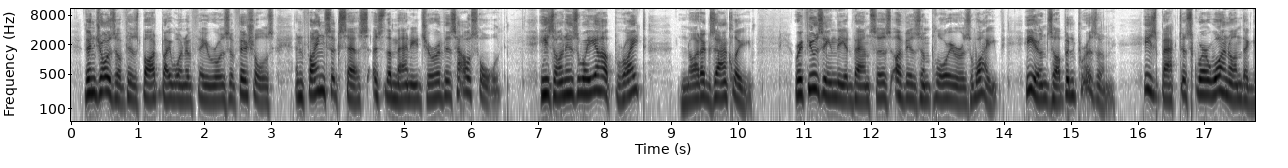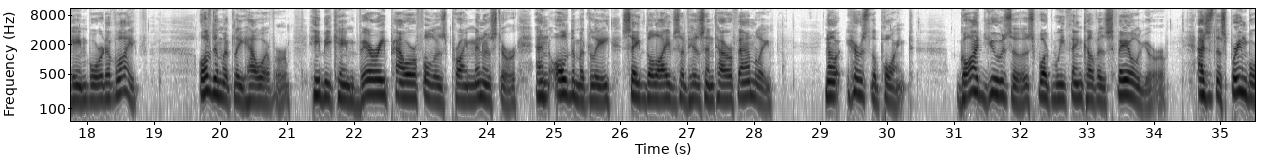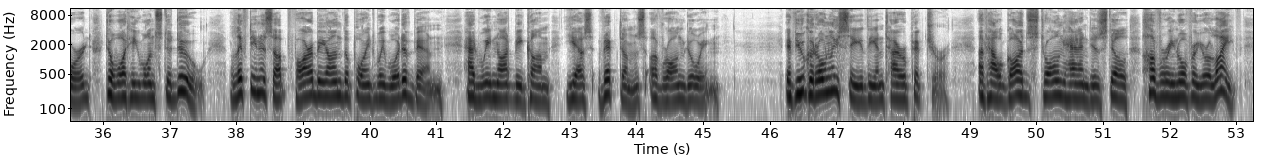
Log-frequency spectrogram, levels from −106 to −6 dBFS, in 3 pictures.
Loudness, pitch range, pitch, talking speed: -21 LUFS, 155-190 Hz, 165 Hz, 140 wpm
